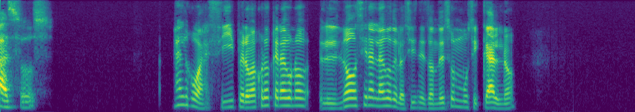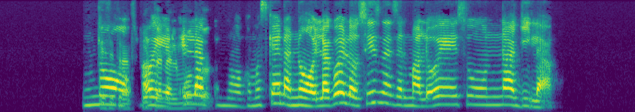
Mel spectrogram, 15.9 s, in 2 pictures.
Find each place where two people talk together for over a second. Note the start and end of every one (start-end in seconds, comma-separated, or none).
9.1-10.6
